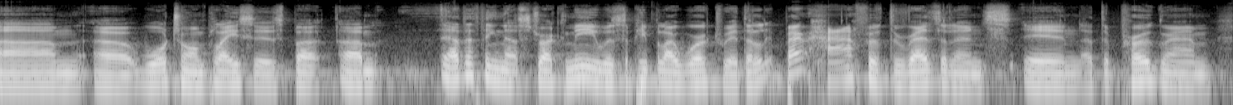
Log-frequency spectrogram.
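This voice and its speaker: With a British accent, a man talks at a moderate pace and medium pitch, with ordinary pitch variation and hardly any pauses. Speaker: pediatrician. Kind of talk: panel discussion. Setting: public library event with audience.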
